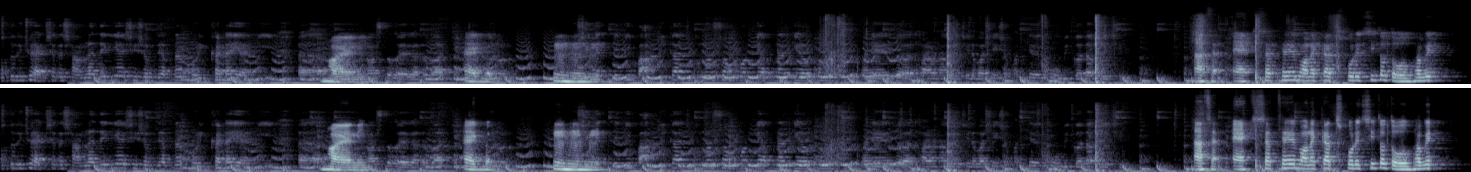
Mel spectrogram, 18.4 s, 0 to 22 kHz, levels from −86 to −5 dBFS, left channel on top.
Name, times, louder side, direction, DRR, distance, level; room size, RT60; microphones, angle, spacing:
voice 1, 0.0-6.4 7.1-14.0, equal, 5° left, 1 dB, 1.4 m, -47 dB
sound 1, 0.8-16.8, equal, 25° right, 1.9 m, -45 dB
sound 2, 2.3-4.5 5.3-7.4 7.7-11.2, equal, 60° left, 3.1 m, -43 dB
voice 2, 4.0-4.6 5.8-6.0 6.9-7.5 14.9-17.9, right 5 dB, 75° right, 10 dB, 0.6 m, -28 dB
sound 3, 10.2-10.9 11.8-12.4 13.0-13.1 13.7-13.9 14.9-16.2 16.6-16.9, left 4 dB, 25° left, 0.4 m, -42 dB
11.0 x 7.9 x 2.7 m, 0.64 s
head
